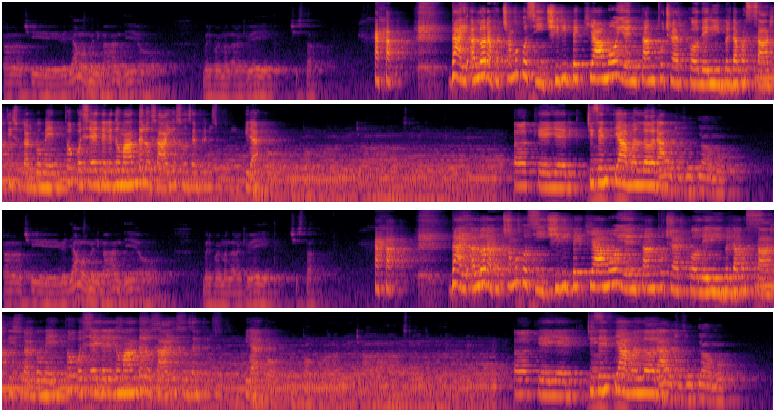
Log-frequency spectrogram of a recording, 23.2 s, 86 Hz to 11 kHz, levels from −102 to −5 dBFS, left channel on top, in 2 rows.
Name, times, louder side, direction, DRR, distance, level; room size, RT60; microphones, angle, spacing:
voice 1, 0.0-2.4 3.0-4.0 4.3-4.7 7.7-8.0 15.3-18.7 20.3-20.9 21.4-22.4, right 1 dB, 25° right, 6 dB, 3.8 m, -49 dB
voice 2, 5.6-5.9 6.2-15.4 19.3-21.5, left 4 dB, 60° left, 7 dB, 3.8 m, -34 dB
sound 1, 11.3-19.0, right 1 dB, 55° right, 7.1 m, -47 dB
26.0 x 25.0 x 9.2 m, 1.2 s
head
